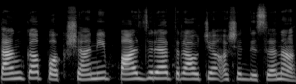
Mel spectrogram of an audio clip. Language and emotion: Goan Konkani, neutral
